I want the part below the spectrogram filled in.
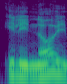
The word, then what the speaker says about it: Illinois: On prononce Illinois, mais ça vous pouviez pas le savoir naturellement.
